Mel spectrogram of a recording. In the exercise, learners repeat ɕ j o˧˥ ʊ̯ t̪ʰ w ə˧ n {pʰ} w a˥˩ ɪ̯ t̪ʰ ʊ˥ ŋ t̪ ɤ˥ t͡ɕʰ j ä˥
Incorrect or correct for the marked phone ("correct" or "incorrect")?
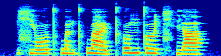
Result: incorrect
